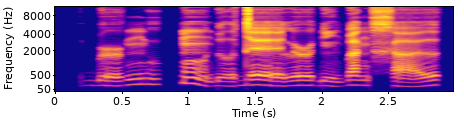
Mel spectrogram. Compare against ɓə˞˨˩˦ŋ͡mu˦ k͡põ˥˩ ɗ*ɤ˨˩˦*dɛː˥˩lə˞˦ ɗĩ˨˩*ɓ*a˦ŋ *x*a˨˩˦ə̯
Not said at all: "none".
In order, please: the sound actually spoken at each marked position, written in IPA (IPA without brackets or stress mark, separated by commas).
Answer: ɤ˨˩˦, ɓ, x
